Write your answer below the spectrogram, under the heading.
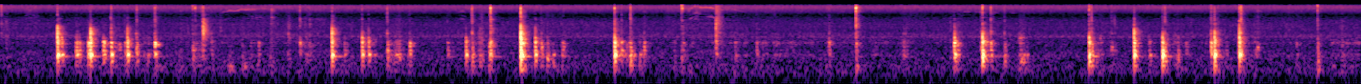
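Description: Irregular light clicks and taps of a hand tool and small metal parts, as the nuts holding a clock movement together are unscrewed and removed.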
